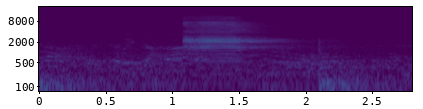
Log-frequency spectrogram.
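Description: A referee's whistle blows briefly and sharply.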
